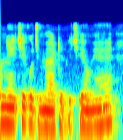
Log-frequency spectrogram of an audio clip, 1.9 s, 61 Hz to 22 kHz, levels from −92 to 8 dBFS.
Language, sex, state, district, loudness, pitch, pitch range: Hindi, male, Uttar Pradesh, Shamli, -13 LUFS, 125 Hz, 110-130 Hz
